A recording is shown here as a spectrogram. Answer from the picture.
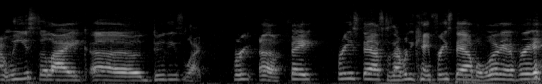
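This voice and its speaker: A woman's fairly high, fairly quick voice in an American accent, fairly even intonation, big swings in loudness, noticeable background noise. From Oklahoma. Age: 20s. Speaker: spoken word poet. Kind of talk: casual chat.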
